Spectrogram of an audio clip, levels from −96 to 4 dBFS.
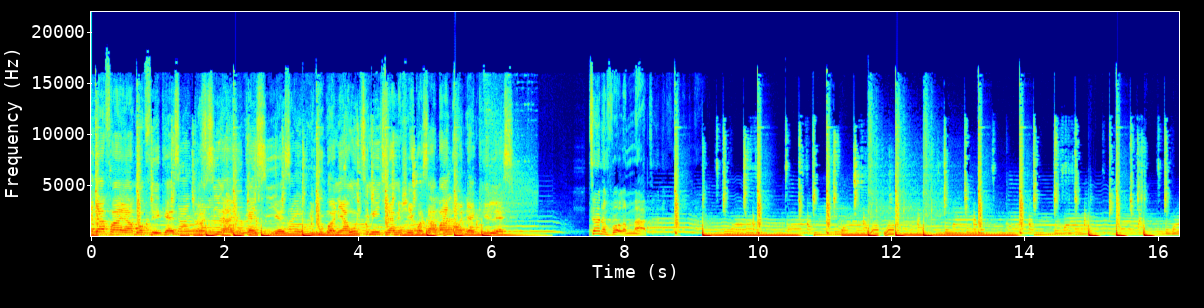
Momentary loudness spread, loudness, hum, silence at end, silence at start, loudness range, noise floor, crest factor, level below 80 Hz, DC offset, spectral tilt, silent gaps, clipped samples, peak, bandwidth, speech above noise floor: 11 LU; -13 LUFS; none; 0 s; 0 s; 5 LU; -42 dBFS; 12 dB; -14 dBFS; under 0.1%; -5.5 dB/octave; none; under 0.1%; 0 dBFS; 16.5 kHz; 32 dB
